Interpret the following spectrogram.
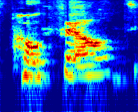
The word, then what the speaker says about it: Pofeldt: Oh, it's Pofeldt, equal emphasis on the first and last syllable, but call me, please.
